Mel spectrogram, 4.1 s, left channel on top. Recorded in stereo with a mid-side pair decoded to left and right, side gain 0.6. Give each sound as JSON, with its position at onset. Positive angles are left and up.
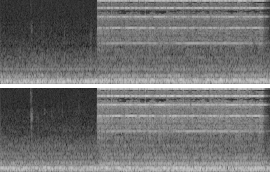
{"t": 1.4, "sound": "a bell", "azimuth_deg": -25, "distance_m": 0.8}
